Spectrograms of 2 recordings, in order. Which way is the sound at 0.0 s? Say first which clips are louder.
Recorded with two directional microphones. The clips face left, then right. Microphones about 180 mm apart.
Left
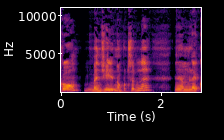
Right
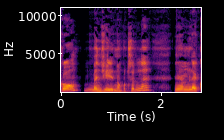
Right 2 dB; 15° right (ahead or behind).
